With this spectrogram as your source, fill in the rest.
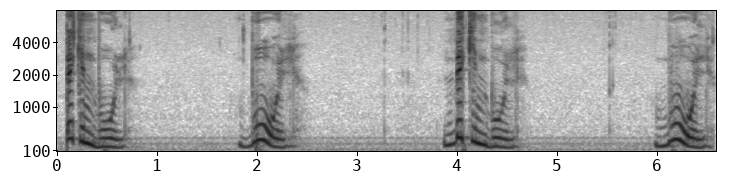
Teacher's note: You've just said a perfect soft L and the first half of our word. Make sure to protrude your lips so you get a nice full O sound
